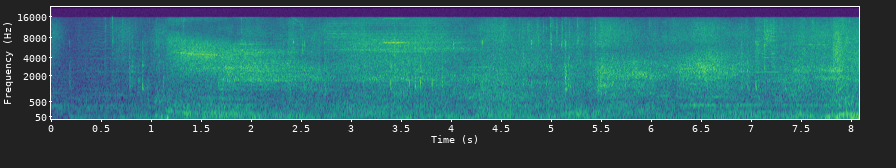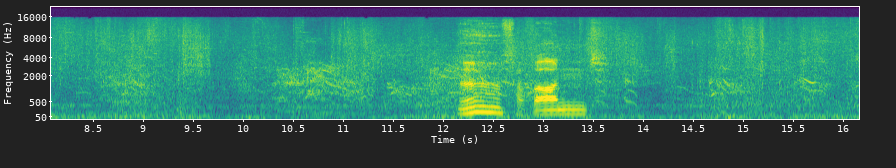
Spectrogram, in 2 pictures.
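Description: Magic blasts and impacts crackle and boom in a battle.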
